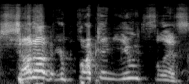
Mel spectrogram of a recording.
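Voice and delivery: high, rowdy, jeering mock shouting. Retelling what viewers shout in chat at side characters: imitating chat shouting. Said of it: "everyone just shouts out".

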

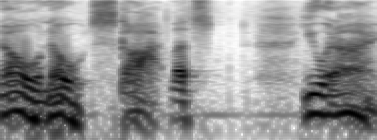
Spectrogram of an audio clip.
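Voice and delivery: mock high, stretched-out, drawn-out mild yell. Retelling calling out an opponent before a fight: retelling own scream. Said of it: "I'm screaming".

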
